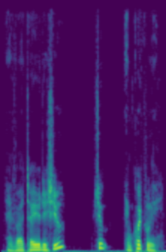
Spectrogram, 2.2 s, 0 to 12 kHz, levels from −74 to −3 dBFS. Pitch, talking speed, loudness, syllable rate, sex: 135 Hz, 215 wpm, -18 LUFS, 6.5 syllables/s, male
